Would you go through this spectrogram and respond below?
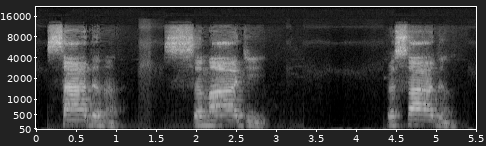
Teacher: mesmo que ele apareça entre duas vogais ele continua com som de s · todos eles com som de s nunca Z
